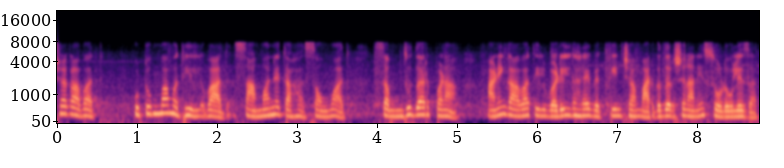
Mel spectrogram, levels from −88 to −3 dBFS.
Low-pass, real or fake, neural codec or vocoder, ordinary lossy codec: none; real; none; none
